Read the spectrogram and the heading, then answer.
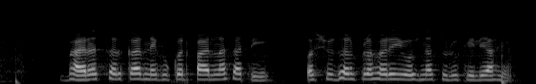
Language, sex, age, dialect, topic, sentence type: Marathi, female, 18-24, Northern Konkan, agriculture, statement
